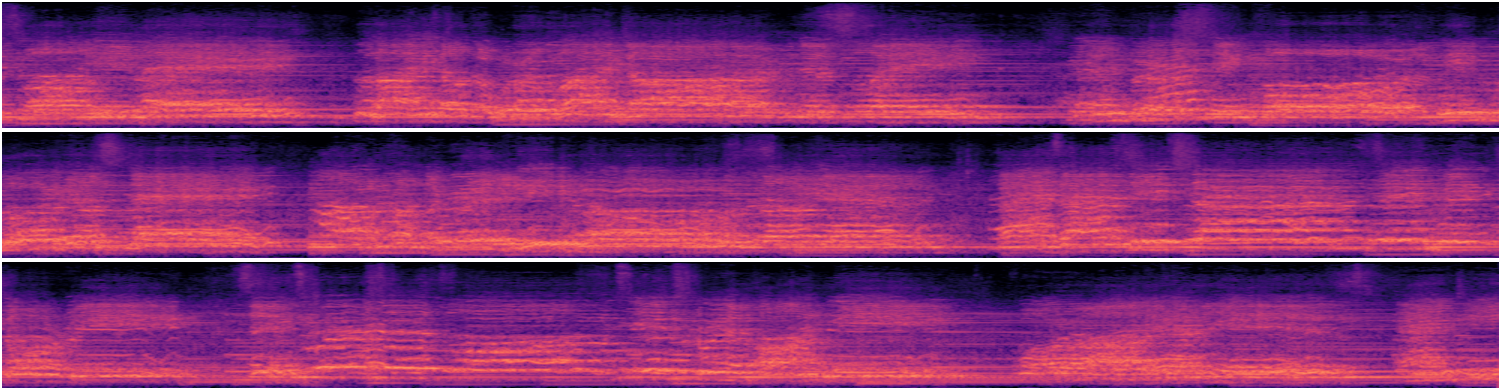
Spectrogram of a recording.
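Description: A group of voices singing a hymn together over an instrumental accompaniment that holds steady notes and a moving bass line, in phrases of a few seconds with brief breaks between them.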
